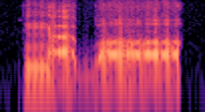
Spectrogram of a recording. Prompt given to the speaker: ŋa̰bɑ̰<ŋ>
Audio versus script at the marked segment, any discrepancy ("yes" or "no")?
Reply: yes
